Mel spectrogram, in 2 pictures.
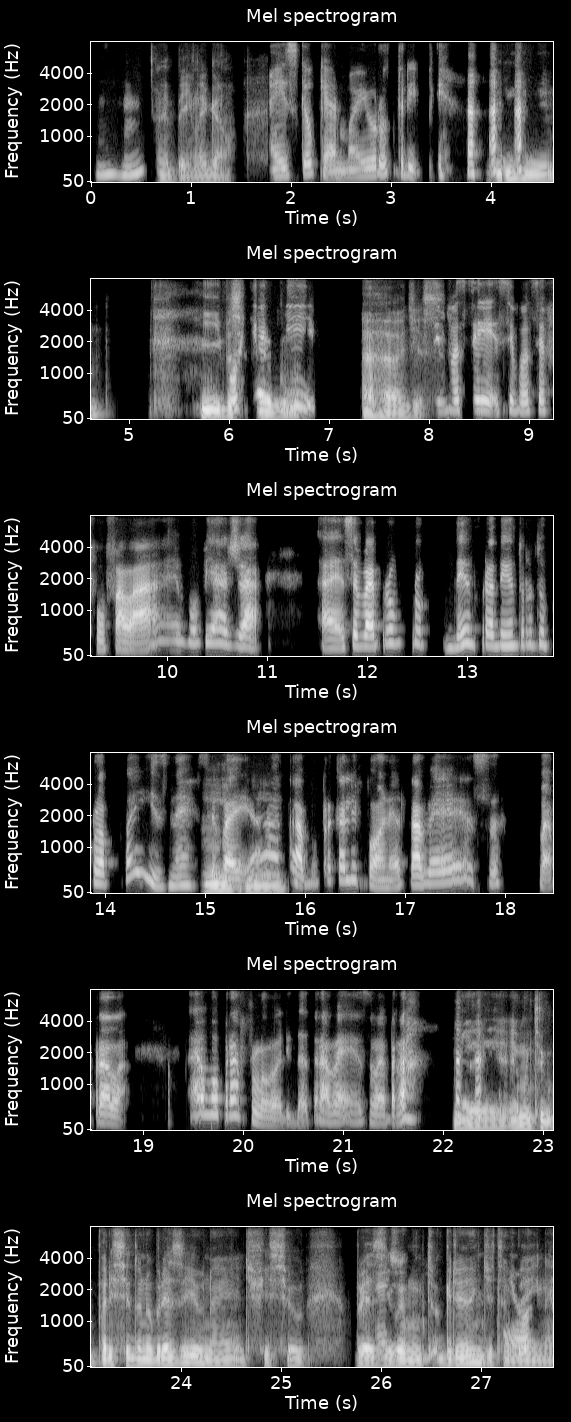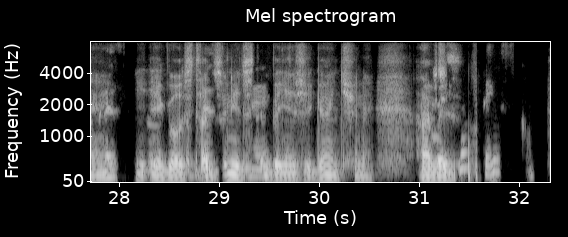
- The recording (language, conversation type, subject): Portuguese, unstructured, Como você equilibra o seu tempo entre a família e os amigos?
- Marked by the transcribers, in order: in English: "Eurotrip"; laugh; tapping; laugh; unintelligible speech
